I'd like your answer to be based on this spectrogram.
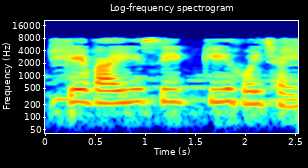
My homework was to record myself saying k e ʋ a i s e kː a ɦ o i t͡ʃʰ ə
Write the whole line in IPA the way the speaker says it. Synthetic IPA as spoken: k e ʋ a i s i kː i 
